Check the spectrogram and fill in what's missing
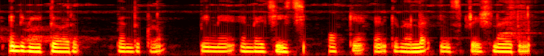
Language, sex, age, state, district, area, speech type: Malayalam, female, 18-30, Kerala, Thiruvananthapuram, rural, spontaneous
